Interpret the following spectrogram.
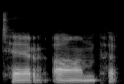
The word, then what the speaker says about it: Tehran: That's why people say Tehran, because it's pronounced Tehran. Yeah, it's Persianized.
